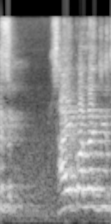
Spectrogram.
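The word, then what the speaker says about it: psychology: बया भाषा आहे साधी लिहिते एक वाचते एक लिखते सायकॉलॉजी वाचते सायकॉलॉजी साले अरे बरोबर आहे ना लिहितानी सायकॉलॉजी स्पेलिंग कशाच्या पासून आहे पी पासून अरे चोट मग सी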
